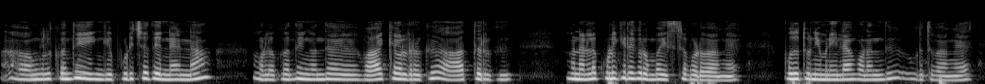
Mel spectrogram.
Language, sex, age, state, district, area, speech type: Tamil, female, 30-45, Tamil Nadu, Thoothukudi, rural, spontaneous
